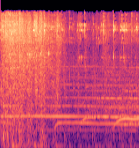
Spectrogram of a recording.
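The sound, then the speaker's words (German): A burst of metallic clattering and crashing, loud, with bright ringing tones that sweep and fade over a couple of seconds, as weapons clatter and a black knight falls from his saddle after a charge with lances. “Federn flogen, Waffen schepperten und der schwarze Ritter fiel aus dem Sattel und blieb liegen.”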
